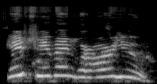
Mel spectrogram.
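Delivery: high, loud hail across a distance; calling out for a missing friend. Retold or imitated. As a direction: shout his name to find him. Calling out to Steven.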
